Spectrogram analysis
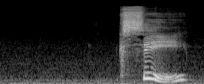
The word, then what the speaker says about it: xi: the N in nu C is another one of the letters that require two English letters to make the sound it's KS sort of like the X in axiom Omicron is the short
